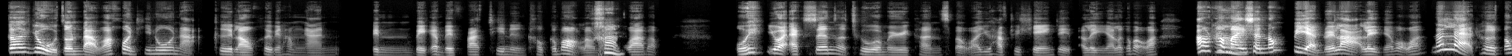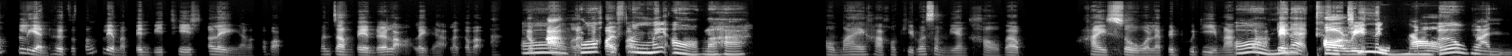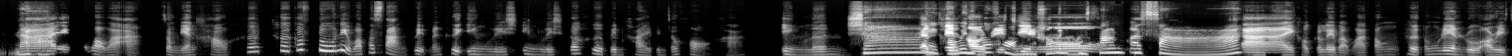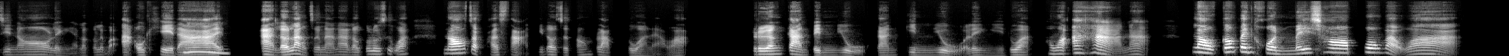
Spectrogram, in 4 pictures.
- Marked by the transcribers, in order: in English: "bread and breakfast"; in English: "your accent"; in English: "too americans"; in English: "you have to change it"; stressed: "ออริจินัล"; in English: "Number one"; stressed: "ฉันเป็นออริจินัล"
- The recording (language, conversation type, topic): Thai, podcast, คุณปรับตัวยังไงตอนย้ายที่อยู่ครั้งแรก?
